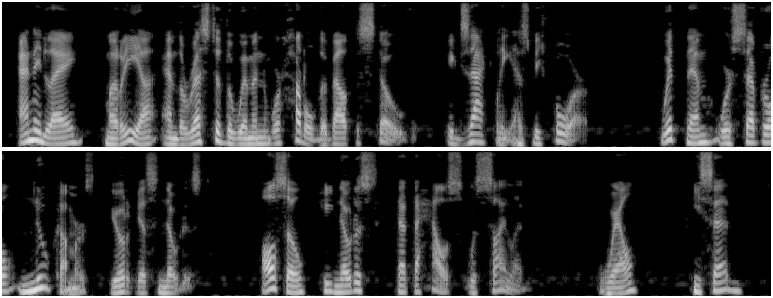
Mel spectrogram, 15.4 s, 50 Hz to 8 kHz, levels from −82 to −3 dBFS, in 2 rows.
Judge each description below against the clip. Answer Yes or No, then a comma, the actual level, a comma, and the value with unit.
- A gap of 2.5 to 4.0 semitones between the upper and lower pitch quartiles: No, average, 5.0 semitones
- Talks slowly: Yes, slow, 130 wpm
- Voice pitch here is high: No, medium, 140 Hz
